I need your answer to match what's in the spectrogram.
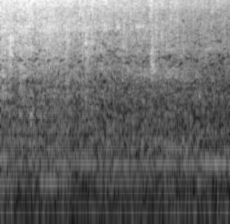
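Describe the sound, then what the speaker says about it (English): Hotel shower running steadily, a continuous broadband hiss of water spraying close by, alone with no talk over it. "I'm going to turn on the shower and check a couple different things."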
